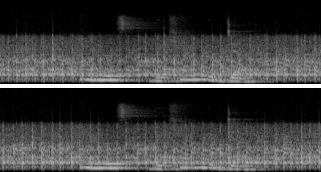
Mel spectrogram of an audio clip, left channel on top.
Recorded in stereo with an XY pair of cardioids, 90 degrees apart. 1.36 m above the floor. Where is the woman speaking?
10° left, 2.5 m; by 2.6 s 70° left, 0.6 m.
